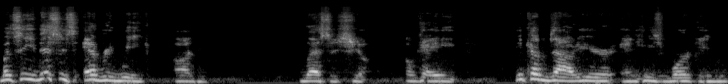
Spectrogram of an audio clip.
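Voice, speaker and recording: A man speaks fairly slowly in a fairly high, somewhat breathy voice with a dark, mellow tone. His intonation is lively, broken by long, frequent pauses. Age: 60s. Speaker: show co-host. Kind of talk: casual chat.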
